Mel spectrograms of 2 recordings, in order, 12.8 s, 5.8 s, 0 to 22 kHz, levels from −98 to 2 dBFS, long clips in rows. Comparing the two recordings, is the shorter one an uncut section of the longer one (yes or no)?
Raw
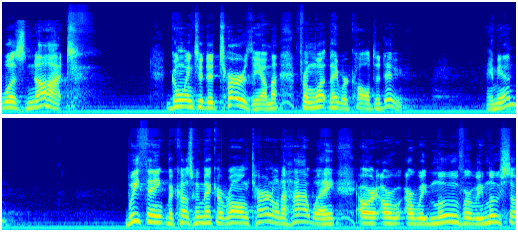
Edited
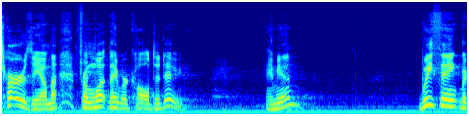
yes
